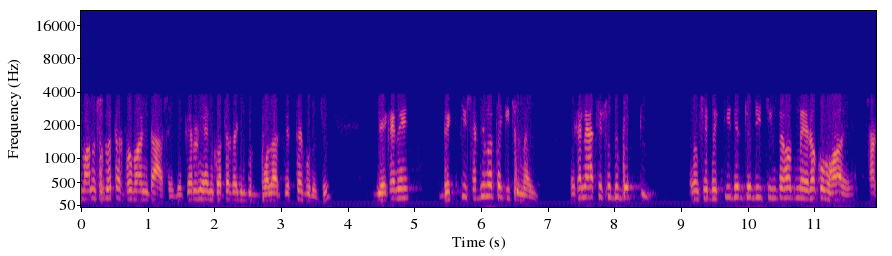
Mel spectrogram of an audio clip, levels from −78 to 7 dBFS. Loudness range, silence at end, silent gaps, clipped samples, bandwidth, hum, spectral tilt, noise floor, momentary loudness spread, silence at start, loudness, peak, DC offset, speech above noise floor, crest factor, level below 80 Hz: 3 LU; 0 s; none; under 0.1%; 4.1 kHz; 50 Hz at -75 dBFS; -4.5 dB/octave; -69 dBFS; 11 LU; 0 s; -25 LUFS; -8 dBFS; under 0.1%; 45 dB; 18 dB; -72 dBFS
